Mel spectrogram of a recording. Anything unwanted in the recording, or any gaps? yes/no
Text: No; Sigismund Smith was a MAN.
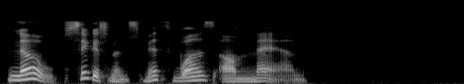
no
